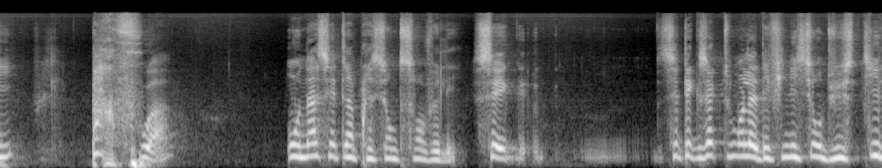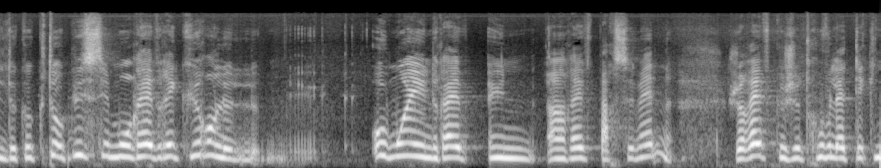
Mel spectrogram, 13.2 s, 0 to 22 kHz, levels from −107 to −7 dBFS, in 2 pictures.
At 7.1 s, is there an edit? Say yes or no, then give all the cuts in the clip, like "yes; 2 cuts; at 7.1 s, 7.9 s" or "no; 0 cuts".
yes; 2 cuts; at 3.5 s, 7.1 s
